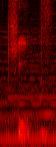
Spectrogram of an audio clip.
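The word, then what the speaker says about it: 鬼: the character appears in the kanji where it's pronounced Keith however it's widely accepted that the demons referred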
